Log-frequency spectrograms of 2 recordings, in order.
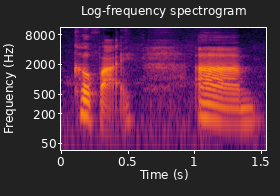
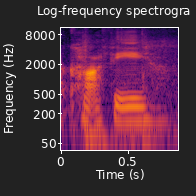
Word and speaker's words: Ko-fi: And maybe even some exclusive live streams on Patreon and Ko-Fi, or Coffee, I guess is how you pronounce it.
